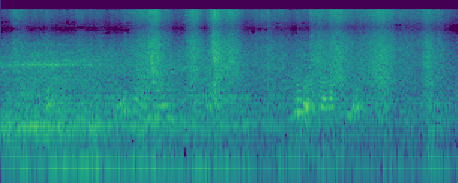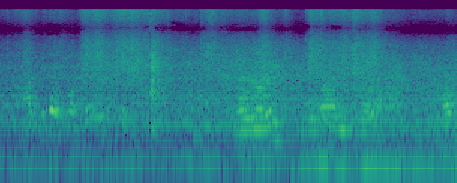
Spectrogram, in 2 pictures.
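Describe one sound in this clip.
A plastic bag rustles and crinkles as it is filled.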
